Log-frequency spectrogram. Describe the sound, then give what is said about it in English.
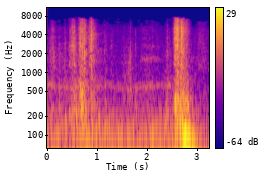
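The unlocked door of a house is opened with a creaking, rubbing wooden scrape, followed by a louder clunk or thump near the end; no talking. “Here's a door. It's only unlocked. Oh, it is.”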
